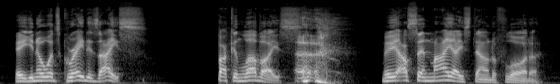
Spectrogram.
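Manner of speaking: put-on Boston accent. Joking in a group conversation, doing a Mark Wahlberg impression with a Boston accent. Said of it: "It's a Mark Wahlberg thing".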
